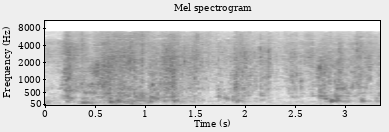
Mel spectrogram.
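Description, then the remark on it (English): A loud splash as a man dives into water from a boat, followed by continuous churning and sloshing for a few seconds, with no voices. “Grab the tiller, Natisa. I'm going in after him.”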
